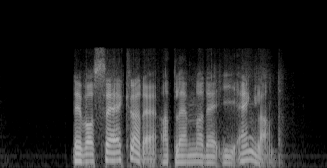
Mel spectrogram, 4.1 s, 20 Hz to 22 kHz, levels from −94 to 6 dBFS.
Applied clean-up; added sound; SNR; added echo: neural mask model RNNoise.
